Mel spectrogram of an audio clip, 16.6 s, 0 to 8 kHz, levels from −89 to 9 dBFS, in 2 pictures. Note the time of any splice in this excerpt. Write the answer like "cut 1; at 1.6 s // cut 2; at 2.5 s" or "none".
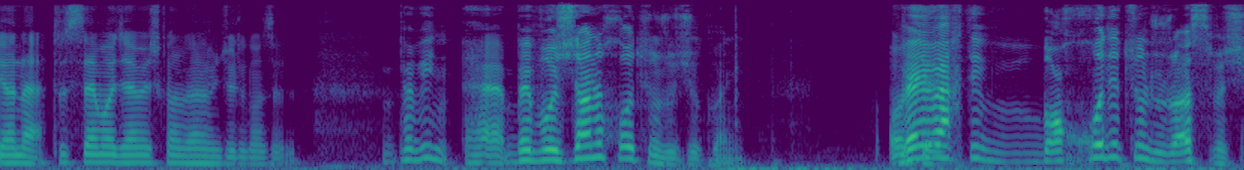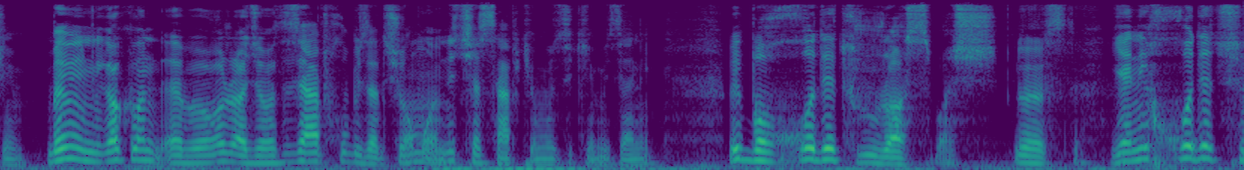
cut 1; at 8.6 s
